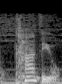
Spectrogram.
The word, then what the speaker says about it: Tabio: 那这个牌子是日本的，叫 Tabio 啊，字母是 T A B I O，就是从日语的读音上来说呢，也更接近去旅行吧的意思。可能这个公司想让很多人就穿着他比的袜子走向全球啊，去旅行啊，还是去运动哈，就是大家如果有兴趣的话，你可以去看一下哈，我觉得还是蛮不错的。他比 T A B I O，他在天猫呢都有旗舰店啊，可以去了解一下，好像最近还有活动。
